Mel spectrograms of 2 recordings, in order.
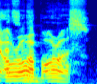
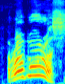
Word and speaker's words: Ouroboros: No, I just call that Aurora Boros. What? Ouroboros, the snake that eats itself.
